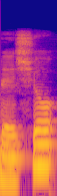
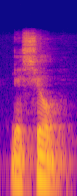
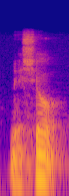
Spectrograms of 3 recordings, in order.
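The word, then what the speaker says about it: でしょう: Nah, pengucapan desho harus dengan intonasi rendah ya. Desho, desho, desho ya. Jadi jangan sampai intonasinya naik ya, jangan sampai mengucapkannya desho.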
